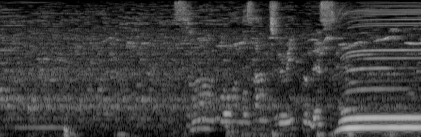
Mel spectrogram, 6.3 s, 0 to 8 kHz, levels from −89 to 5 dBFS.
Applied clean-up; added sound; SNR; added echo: classical method WPE with log-MMSE.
